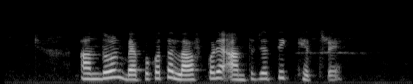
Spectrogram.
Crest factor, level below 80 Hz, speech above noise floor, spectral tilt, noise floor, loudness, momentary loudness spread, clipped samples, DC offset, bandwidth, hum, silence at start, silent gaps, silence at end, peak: 18 dB; -66 dBFS; 40 dB; -7 dB/octave; -61 dBFS; -22 LUFS; 13 LU; under 0.1%; under 0.1%; 5 kHz; 50 Hz at -55 dBFS; 0.8 s; none; 0.75 s; -6 dBFS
